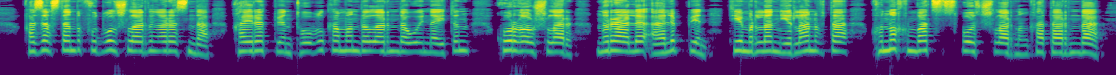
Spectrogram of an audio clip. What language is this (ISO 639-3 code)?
kaz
